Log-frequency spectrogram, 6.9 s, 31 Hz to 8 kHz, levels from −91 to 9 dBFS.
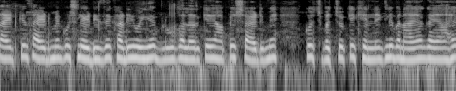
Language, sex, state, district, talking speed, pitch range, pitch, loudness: Hindi, female, Uttar Pradesh, Varanasi, 225 wpm, 215-240 Hz, 230 Hz, -15 LUFS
